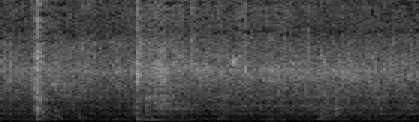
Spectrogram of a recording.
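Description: Fried potatoes sauté in spice masala in a pan for snakehead fish kalia, a soft continuous sizzle with a couple of sharp stirring clinks of a utensil against the pan.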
